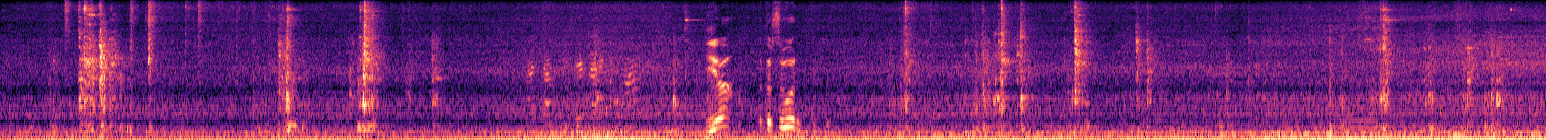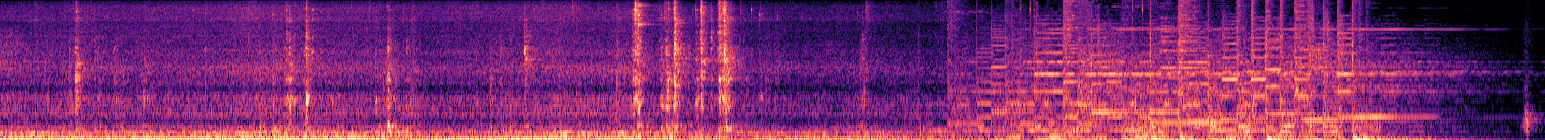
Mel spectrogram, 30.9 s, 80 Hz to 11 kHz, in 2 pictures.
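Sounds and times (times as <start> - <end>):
excavator diesel engine running: 0.0 - 30.6.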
